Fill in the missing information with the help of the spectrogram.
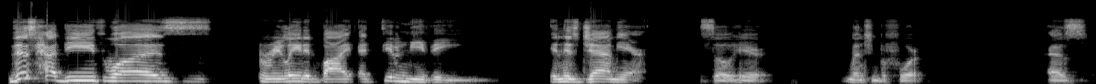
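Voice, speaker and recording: A man's voice: mid-range voice, fairly bright tone, low-quality recording. A man giving a religious lesson, reading a translated passage aloud and explaining it, with Arabic terms mixed in. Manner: explanatory, reads a passage then comments, mixes in Arabic terms. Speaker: religious teacher.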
